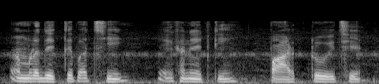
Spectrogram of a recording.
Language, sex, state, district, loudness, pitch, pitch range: Bengali, male, West Bengal, Cooch Behar, -17 LUFS, 130 Hz, 115-140 Hz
